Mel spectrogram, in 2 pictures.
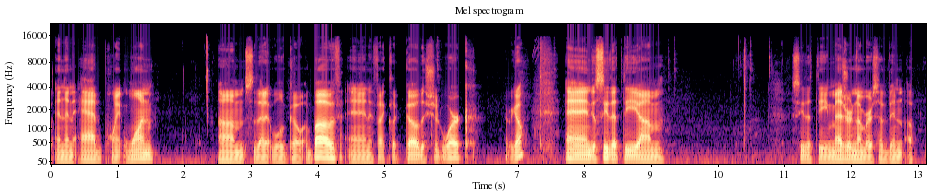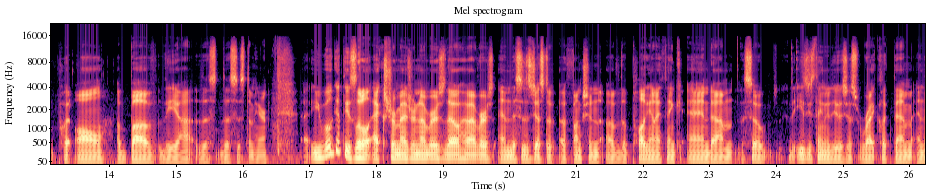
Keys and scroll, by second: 10.9 super+=, 11.3 super+=.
